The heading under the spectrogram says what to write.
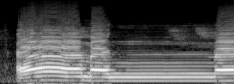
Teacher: الف زبر نا، آمنا، نون پر مشدد ہونے کی وجہ سے، نون مشدد ہونے کی وجہ سے یہاں ہم غنہ کریں گے اور کھینچیں گے الف کی وجہ سے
